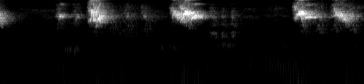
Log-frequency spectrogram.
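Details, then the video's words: Loud sparrow chirps, sharp high notes in irregular bursts of one or two, with soft twittering between them and gaps of quiet. "Sparrows Loud Chirping Sounds"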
